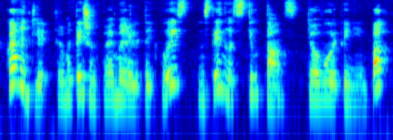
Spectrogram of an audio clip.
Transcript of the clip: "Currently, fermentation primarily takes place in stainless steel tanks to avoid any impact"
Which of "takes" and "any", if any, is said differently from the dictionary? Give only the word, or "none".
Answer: takes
